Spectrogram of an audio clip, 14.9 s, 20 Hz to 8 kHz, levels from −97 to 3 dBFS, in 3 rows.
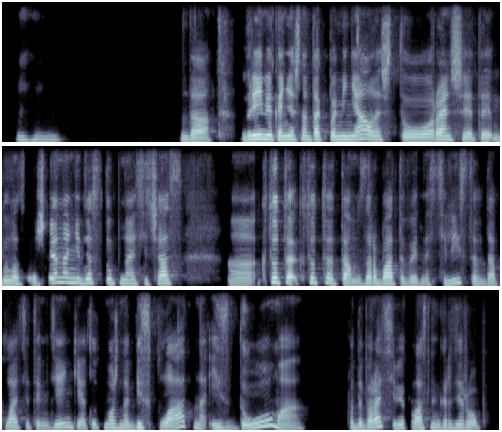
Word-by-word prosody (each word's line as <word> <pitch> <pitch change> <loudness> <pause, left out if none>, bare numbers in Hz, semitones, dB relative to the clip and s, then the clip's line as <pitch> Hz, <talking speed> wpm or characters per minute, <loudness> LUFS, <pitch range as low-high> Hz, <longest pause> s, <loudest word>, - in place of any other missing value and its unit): Мгм. 190 +1 -10 1.2
Да. 170 -2 0 0.3
Время, 230 +6 +8
конечно, 210 -1 +3
так 200 -1 +3
поменялось, 205 +2 +3
что 175 -2 0
раньше 200 +2 +2
это 180 -1 -1
было 185 -1 0
совершенно 250 +11 +1
недоступно, 235 -4 -1
а - - -3
сейчас, 225 +4 -1 0.4
а, 165 -3 -5
кто-то 265 -2 +4
кто-то 255 -2 -1
там 180 -2 0
зарабатывает 185 -1 +1
на 170 - -8
стилистов, 190 +2 -6
да, 175 - -2
платит 180 0 -5
им 165 0 -7
деньги, 205 +3 -2
а 165 - -4
тут 195 +3 -7
можно 195 -3 -2
бесплатно 195 - -1
из 180 -2 -5
дома 195 - -1 0.4
подобрать 185 - 0
себе 190 0 -4
классный 200 +2 -2
гардероб. 180 -3 -4
190 Hz, 140 wpm, -22 LUFS, 175-220 Hz, 1.2 s, Время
